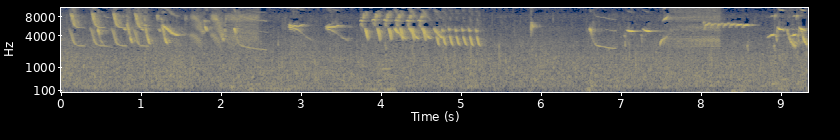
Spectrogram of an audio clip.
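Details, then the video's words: Warm-up chorus of chestnut-capped blackbirds: a fast sequence of hooked whistled notes leads into dense trilled runs, then scattered single whistles and a harsh buzz, birds overlapping throughout. "Melhor Esquenta de Garibaldi"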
